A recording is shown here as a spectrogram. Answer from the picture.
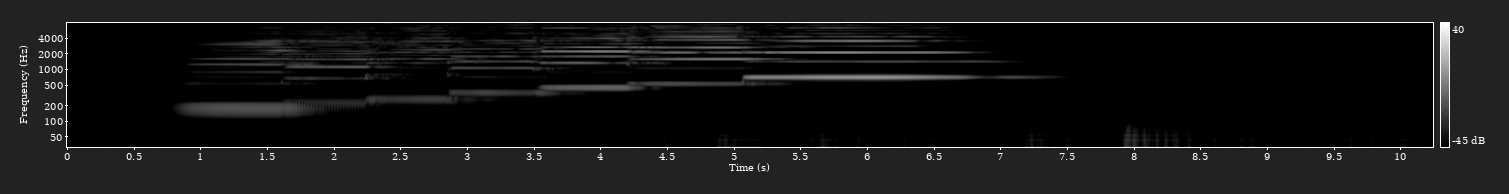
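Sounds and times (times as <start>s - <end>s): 
clarinet: 0.8s - 7.5s.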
